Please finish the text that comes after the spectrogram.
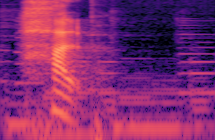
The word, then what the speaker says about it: halb: The H is really pronounced in German if it's at the beginning of a word. Halb, which means half. When it's in the middle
